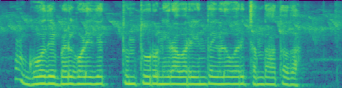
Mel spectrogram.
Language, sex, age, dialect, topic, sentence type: Kannada, male, 18-24, Northeastern, agriculture, question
